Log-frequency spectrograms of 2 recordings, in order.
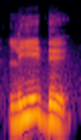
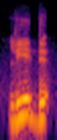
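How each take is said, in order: First: The final d bounces out with open airflow. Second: The final d is cut off with a closed throat. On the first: The speaker calls it right. "jangan ditutup, tapi lead" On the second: The speaker calls it wrong. "pita suaranya jangan ditutup ya"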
